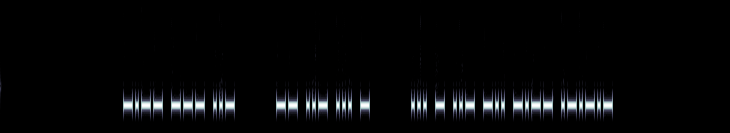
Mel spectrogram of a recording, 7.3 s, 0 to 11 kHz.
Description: Morse code, heard as a keyed tone, about 37 wpm, 700 Hz. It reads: YOU MUST STUDY.
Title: 2x Word-Spacing - Sentences from Top 300 Words - 40wpm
